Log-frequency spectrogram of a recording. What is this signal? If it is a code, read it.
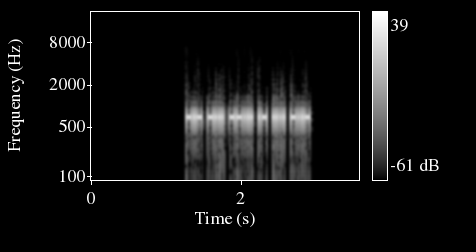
Morse code, heard as a keyed tone, about 49 wpm, 700 Hz. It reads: KB7AHX
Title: USA Call Signs - 6 Characters - 50wpm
